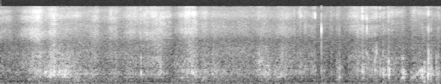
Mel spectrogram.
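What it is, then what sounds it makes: Rubber sneaker sole. Fingernails scratch and tap on the brown waffle rubber outsole of a red sneaker in close-up, making soft, dry scratching and light tapping sounds. Quiet rustling texture fills the clip, with a few brief, sharper taps standing out toward the end.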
